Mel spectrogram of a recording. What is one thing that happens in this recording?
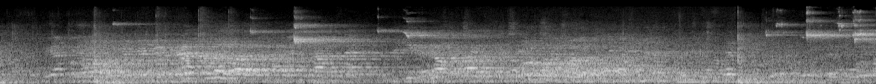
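Men call out and shout to each other across the court.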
